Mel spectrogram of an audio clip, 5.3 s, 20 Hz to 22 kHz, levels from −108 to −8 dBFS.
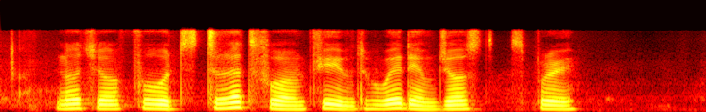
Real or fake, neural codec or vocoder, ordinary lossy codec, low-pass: fake; codec, 16 kHz, 0.9 kbps, LongCat-Audio-Codec; MP3, 96 kbps; 7.2 kHz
